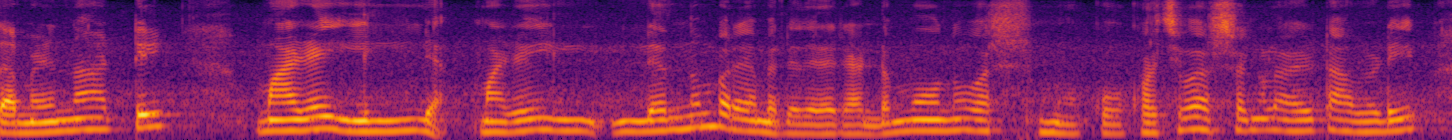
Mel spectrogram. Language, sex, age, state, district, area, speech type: Malayalam, female, 45-60, Kerala, Kottayam, rural, spontaneous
